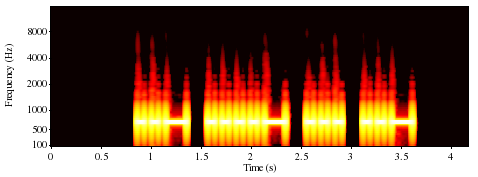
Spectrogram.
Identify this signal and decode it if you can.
Morse code, heard as a keyed tone, about 17 wpm, 700 Hz. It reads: U4SU
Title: Four Challenging Letter-Number Combinations 17wpm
